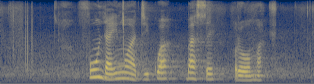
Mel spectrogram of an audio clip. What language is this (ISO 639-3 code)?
xho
